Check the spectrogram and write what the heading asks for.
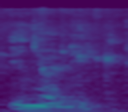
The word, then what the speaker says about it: inyoni: I is pronounced E. I say maybe inyoni.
